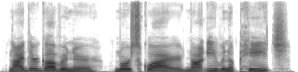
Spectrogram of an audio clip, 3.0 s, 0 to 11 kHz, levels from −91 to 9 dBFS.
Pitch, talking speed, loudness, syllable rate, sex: 250 Hz, 160 wpm, -17 LUFS, 4.9 syllables/s, female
